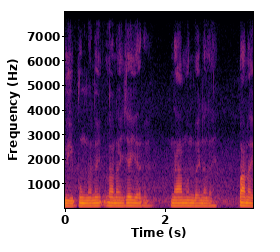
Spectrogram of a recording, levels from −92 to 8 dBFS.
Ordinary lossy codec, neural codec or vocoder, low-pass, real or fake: none; none; none; real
